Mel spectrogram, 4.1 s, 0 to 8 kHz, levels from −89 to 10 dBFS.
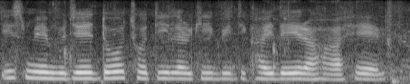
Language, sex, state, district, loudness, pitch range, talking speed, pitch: Hindi, female, Arunachal Pradesh, Papum Pare, -14 LUFS, 200-215 Hz, 145 wpm, 205 Hz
